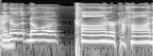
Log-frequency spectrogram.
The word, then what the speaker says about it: Kahan: They just call him Kahan. – No, that's how you say it.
